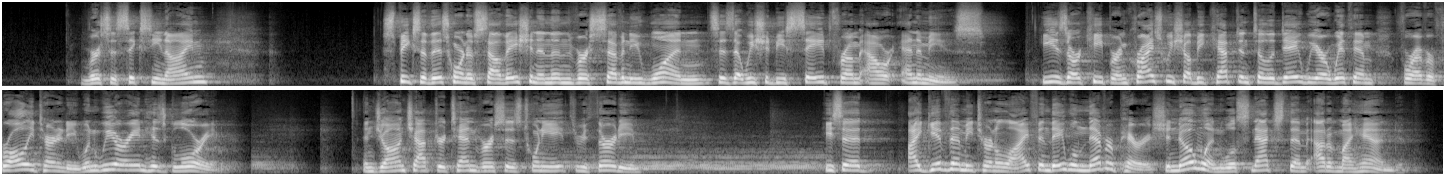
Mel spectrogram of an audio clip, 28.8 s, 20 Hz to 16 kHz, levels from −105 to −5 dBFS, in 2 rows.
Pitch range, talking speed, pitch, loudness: 180-220 Hz, 160 wpm, 195 Hz, -22 LUFS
